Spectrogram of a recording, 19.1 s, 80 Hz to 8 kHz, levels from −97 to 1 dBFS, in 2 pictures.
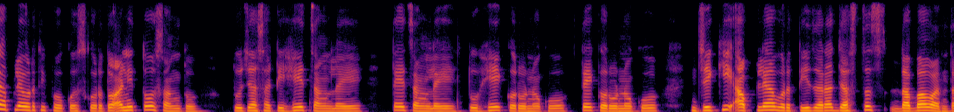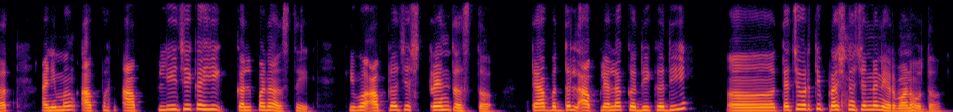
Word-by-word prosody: आपल्यावरती 255 -5 +1
फोकस 185 -2 -4
करतो 185 +1 -2
आणि 215 +3 +3
तो 265 0 +3
सांगतो, 175 -6 -4 0.4
"तुझ्यासाठी 200 -1 -2
हे 230 +1 +2
चांगलं 175 -2 -3
आहे, 170 +1 -2 0.3
ते 240 0 +2
चांगलं 175 -6 -2
आहे, 170 0 -2 0.2
तू 200 - 0
हे 230 +7 0
करू 180 -2 0
नको, 170 +2 -5 0.2
ते 230 - +3
करू 180 -2 +2
नको." 175 +2 -3 0.4
जे 225 +1 +2
की 270 +1 -2
आपल्यावरती 220 -3 +1
जरा 205 +1 +3
जास्तच 220 +5 +1 0.2
दबाव 215 +3 +6
आणतात. 180 +2 -1 0.3
आणि 210 +1 +2
मग, 255 +4 0
आप 200 +4 +1 0.2
आपली 210 +8 0
जी 315 - +1
काही 295 -3 +2 0.2
कल्पना 235 +1 +2
असते 180 -1 -3 0.4
किंवा 235 +1 +2
आपलं 210 +6 +4
जे 270 - -2
स्ट्रेंथ 255 0 +2
असतं, 170 -3 -3 0.4
त्याबद्दल 240 0 +2
आपल्याला 235 +2 +3
कधी-कधी 245 +5 +2 0.4
अ, - - -1 0.5
त्याच्यावरती 305 +6 +2
प्रश्नचिन्ह 280 +1 +3
निर्माण 195 -5 +3
होतं. 160 -4 -2
215 Hz, 150 wpm, -23 LUFS, 185-245 Hz, 0.5 s, दबाव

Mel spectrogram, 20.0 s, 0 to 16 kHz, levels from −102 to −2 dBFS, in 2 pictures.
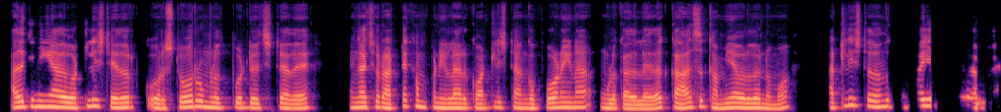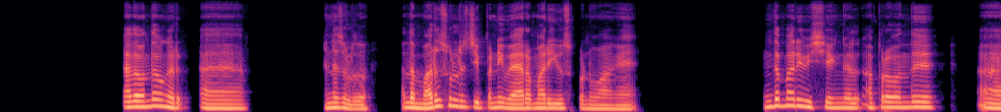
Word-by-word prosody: அதுக்கு 180 +3 +2
நீங்க 190 -1 +3
அதை 170 - +5
அட்லீஸ்ட் 200 +4 -3
ஏதோருக் 160 +1 -1
1 140 - +2
ஸ்டோர் 175 +6 +1
ரூம்‌ல 170 -4 +2 0.2
போட்டு 155 -1 0
வச்சுட்டு 155 +1 -4
அத, 135 - 0 0.6
எங்காச்சு 165 +1 +1
1 150 - +3
அட்டை 145 +7 -5
கம்பெனியல்லாம் 155 -4 +1
இருக்கும். 145 -1 -1
அட்லீஸ்ட் 160 0 -5
அங்க 145 0 0
போனீங்கன்னா, 165 +2 +1 0.2
உங்களுக்கு 145 -2 0
அதுல 125 0 +1
ஏதாவது 160 +3 -1
காசு 160 +6 0
கம்மியா 150 +3 +2
வருதோ 150 0 +4
என்னமோ, 135 +4 -2 0.5
அட்லீஸ்ட் 225 +6 -5
அது 185 - +2
வந்து 200 -1 -3
குப்பையில் 215 +5 -2 0.3
போடாம - - -8 1.3
அத 175 - +4
வந்து 195 +3 +2
அவங்க 190 -4 +3 0.3
ஆ - - +3 1.2
என்ன 155 +1 +3
சொல்றது 125 -4 +1 0.4
அந்த 160 -1 +4
மறுசுழற்சி 185 0 +2
பண்ணி 160 +1 +1
வேற 140 +1 +4
மாரி 145 0 +3
யூஸ் 145 +1 -4
பண்ணுவாங்க. 120 -3 -1 1.5
இந்த 190 - +3
மாரி 220 -1 +3
விஷயங்கள். 155 -2 0
அப்புறம் 170 +2 +1
வந்து, 170 +2 +1 0.7
ஆ - - +2
160 Hz, 150 wpm, -23 LUFS, 145-180 Hz, 1.5 s, அதை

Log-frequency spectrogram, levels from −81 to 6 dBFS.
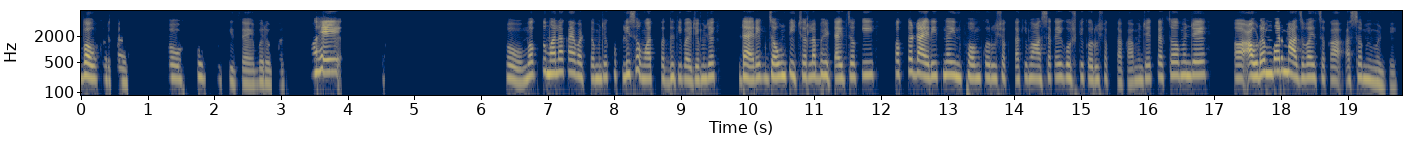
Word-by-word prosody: बाऊ 230 -2 +6
करतात. 185 -2 -9 0.7
हो, 210 -2 -2 0.2
खूप 225 -3 -5
चुकीचं 175 -4 -13
आहे, 155 -1 -4
बरोबर. 160 -2 -9 0.5
मग 290 - +4
हे 290 - +13
हं. - - -6 2.5
हो, 195 -5 -2
मग 245 +5 +1
तुम्हाला 285 0 +4
काय 285 - +3
वाटतं, 235 -3 -5
म्हणजे 210 +2 -3
कुठली 250 +1 -3
संवाद 210 -8 -1
पद्धती 215 +2 -6
पाहिजे? 200 -1 -3
म्हणजे 210 +3 -2 0.4
डायरेक्ट 220 0 +4
जाऊन 235 +1 +4
टीचरला 240 -1 -2
भेटायचं, 225 -2 -1
की 255 0 -2 0.3
फक्त 270 +2 -4
डायरीतनं 245 -1 +5
इन्फॉर्म 225 -3 -1
करू 220 -1 -3
शकता 205 -2 -9
किंवा 215 -1 -3
अशा 205 +2 -5
काही 225 0 -3
गोष्टी 220 0 -5
करू 195 -1 -4
शकता 195 -3 -12
का? 165 +1 -11
म्हणजे 190 +4 -6
त्याचं 235 +2 -2
म्हणजे 255 +1 +1 0.4
अ, - - -4 0.2
आडंबर 275 +5 +5
माजवायचं 220 -5 +2
का? 195 -2 -2
असं 225 +3 -5
मी 200 - -2
म्हणते. 150 -6 -8
220 Hz, 145 wpm, -22 LUFS, 200-245 Hz, 2.5 s, हे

